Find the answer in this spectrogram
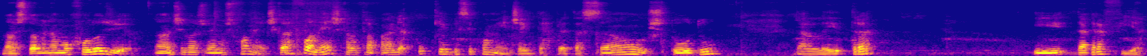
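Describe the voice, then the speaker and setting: A man's voice: medium pitch, expressive, moderate pace, vocal fry, dark tone, slight background noise. A young adult man teaching a video lesson, explaining step by step and checking in with his class.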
